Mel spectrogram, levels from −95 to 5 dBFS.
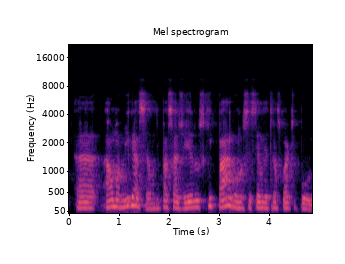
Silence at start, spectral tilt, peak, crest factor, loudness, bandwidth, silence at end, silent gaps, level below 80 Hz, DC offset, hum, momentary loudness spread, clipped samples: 0.15 s; -6.5 dB/octave; -18 dBFS; 18 dB; -36 LUFS; 7.6 kHz; 0 s; none; -72 dBFS; under 0.1%; none; 8 LU; under 0.1%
